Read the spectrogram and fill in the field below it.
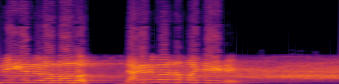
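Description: A man shouts forcefully into a microphone, heard through loudspeakers.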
